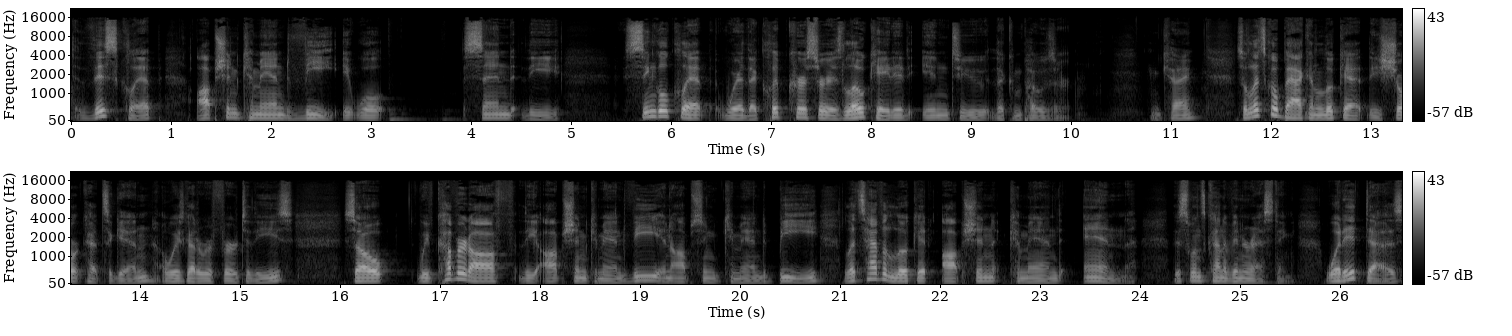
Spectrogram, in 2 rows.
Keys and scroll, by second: 3.2 alt+super+v, 11.6 space.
